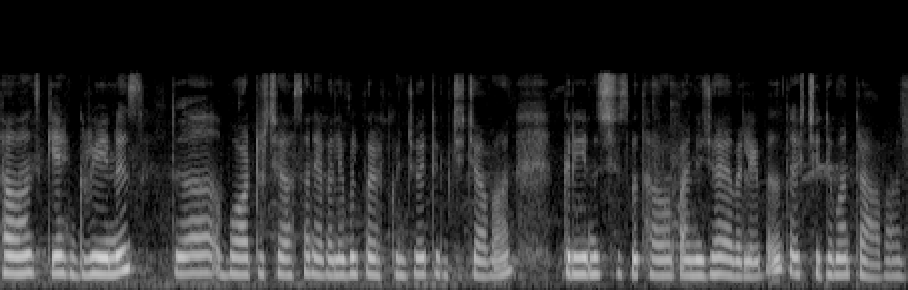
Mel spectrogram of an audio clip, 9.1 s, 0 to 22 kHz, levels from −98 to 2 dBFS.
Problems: none marked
